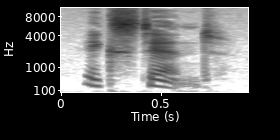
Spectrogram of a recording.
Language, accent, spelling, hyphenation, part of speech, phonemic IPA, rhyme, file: English, US, extent, ex‧tent, noun / adjective, /ɪkˈstɛnt/, -ɛnt, En-us-extent.ogg
- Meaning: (noun) 1. A range of values or locations 2. The space, area, volume, point, or abstract location, to which something extends 3. A contiguous area of storage in a file system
